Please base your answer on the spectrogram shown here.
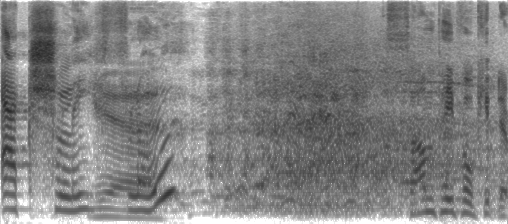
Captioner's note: laughter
